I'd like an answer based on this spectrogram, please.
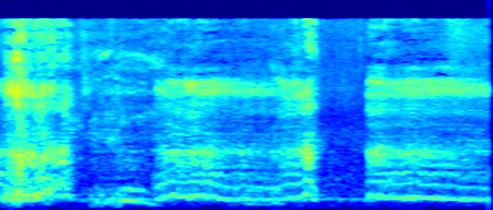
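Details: Jack Russell Jax growling with Rosco during a tug-of-war game: steady, rumbling, harmonic growls in three long bursts, each swelling then cut by short pauses, with a brief drop in the middle.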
